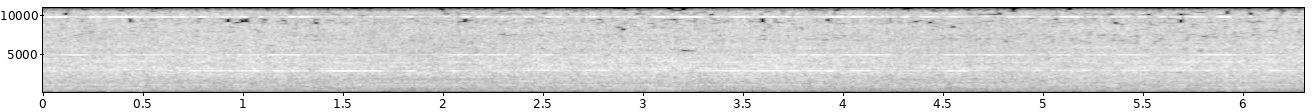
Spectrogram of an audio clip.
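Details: Vacuum (possibly Dyson BC18, Facebook Marketplace find) running with a steady high rushing whir and a faint thin tone on top, odd resonance and weird wind-down only when the cyclone assembly is attached; owner suspects the cyclone assembly needs cleaning out.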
